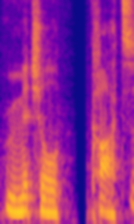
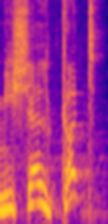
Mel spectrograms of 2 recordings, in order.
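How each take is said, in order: First: The name is said with a plain English accent. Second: The name is said with a French accent. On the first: "I'm sure I pronounced that perfectly" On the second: "would you prefer it with a French accent?"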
